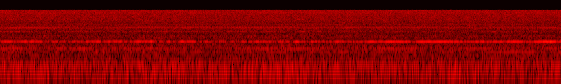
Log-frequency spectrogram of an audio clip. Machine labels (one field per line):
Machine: pump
